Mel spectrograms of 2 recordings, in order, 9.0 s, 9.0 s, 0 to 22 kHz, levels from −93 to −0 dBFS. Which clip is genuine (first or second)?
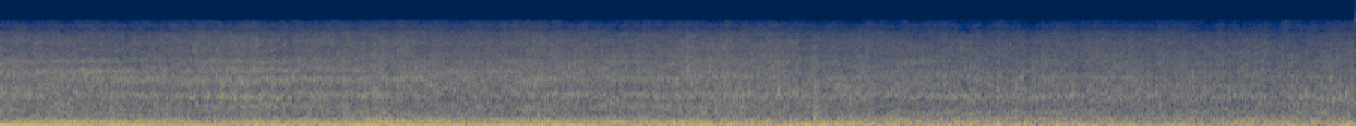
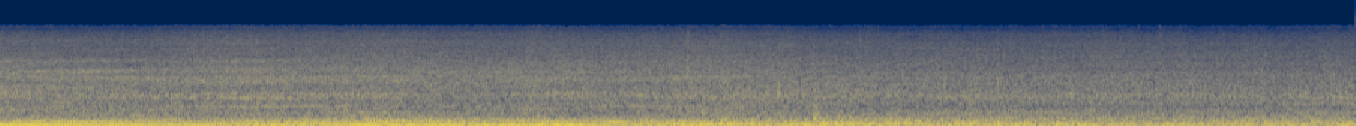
second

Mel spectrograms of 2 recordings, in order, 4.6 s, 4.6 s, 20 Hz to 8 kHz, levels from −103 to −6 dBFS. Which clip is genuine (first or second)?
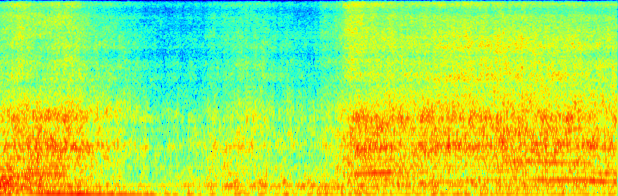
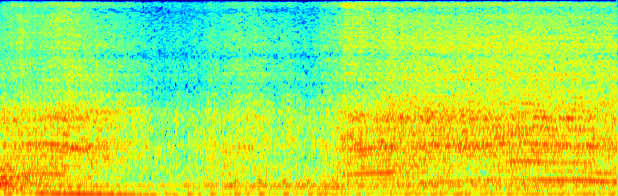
second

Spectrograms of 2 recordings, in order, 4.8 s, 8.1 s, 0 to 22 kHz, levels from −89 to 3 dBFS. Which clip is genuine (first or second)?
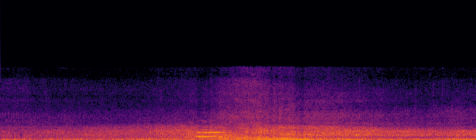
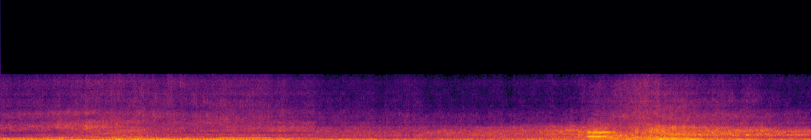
first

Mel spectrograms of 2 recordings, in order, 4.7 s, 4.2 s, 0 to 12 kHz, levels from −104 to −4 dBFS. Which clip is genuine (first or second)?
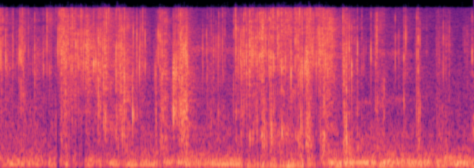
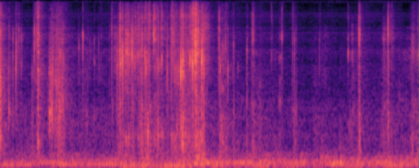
first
